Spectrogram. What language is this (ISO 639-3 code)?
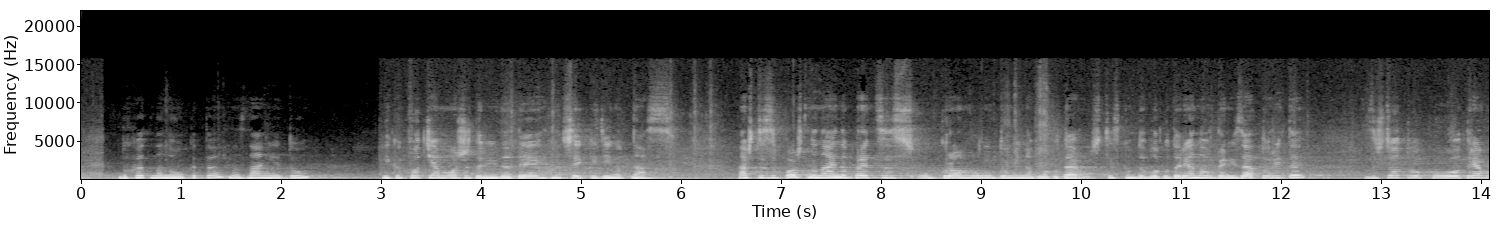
bul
